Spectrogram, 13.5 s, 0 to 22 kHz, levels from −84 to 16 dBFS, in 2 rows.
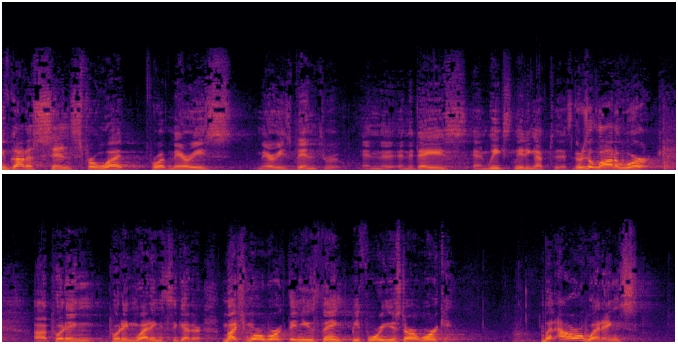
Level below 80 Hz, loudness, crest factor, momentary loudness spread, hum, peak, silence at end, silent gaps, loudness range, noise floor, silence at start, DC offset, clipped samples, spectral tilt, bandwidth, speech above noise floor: -60 dBFS; -20 LUFS; 18 dB; 15 LU; none; -2 dBFS; 0.3 s; none; 6 LU; -48 dBFS; 0 s; under 0.1%; under 0.1%; -4.5 dB/octave; 16 kHz; 28 dB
